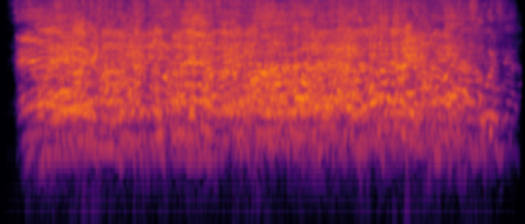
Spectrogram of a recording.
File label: talk upset loud short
